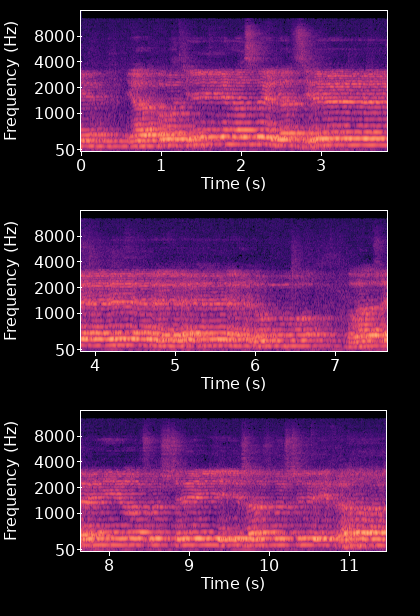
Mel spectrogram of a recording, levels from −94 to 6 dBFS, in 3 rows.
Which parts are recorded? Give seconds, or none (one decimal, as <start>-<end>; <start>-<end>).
1.0-4.7; 8.7-10.7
